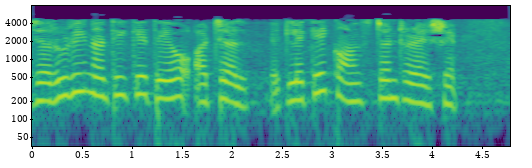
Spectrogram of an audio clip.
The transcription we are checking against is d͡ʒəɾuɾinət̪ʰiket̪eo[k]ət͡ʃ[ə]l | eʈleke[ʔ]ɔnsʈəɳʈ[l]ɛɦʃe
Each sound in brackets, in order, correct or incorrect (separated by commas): incorrect, correct, incorrect, incorrect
